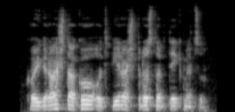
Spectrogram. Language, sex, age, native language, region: Slovenian, male, 12-17, Slovenian, Drava region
